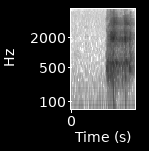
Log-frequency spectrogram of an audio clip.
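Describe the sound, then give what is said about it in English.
After a moment of near silence, someone lets out a loud, rough cough in two quick bursts, as if trying to bring up phlegm. No one speaks. “Cough, see if you can spit it up.”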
